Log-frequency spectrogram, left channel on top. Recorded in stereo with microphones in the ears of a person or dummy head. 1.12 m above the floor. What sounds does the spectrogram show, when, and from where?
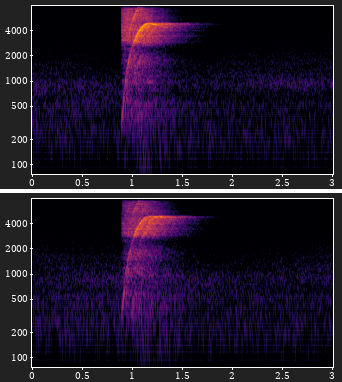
0.9 s a siren: 65° left (ahead or behind), 4 m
